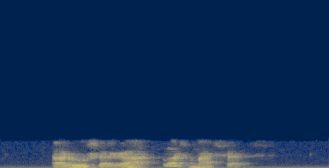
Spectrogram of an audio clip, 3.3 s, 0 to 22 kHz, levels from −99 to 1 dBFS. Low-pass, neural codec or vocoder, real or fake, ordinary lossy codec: 3.6 kHz; none; real; Opus, 32 kbps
